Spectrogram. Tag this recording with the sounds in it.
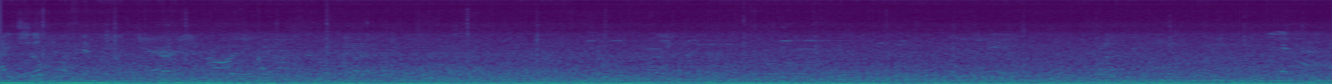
person or small group talking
